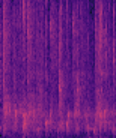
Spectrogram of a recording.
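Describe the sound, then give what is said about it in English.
An audience claps in a steady, dense burst of applause lasting a second or two, a continuous crackle of many hands with no voices over it, applauding as a sign of agreement in answer to a speaker's question. “And how many of you out there, by a sign of applause, think that the people who provide services to us ought to look and come from communities and backgrounds that actually represent us?”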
